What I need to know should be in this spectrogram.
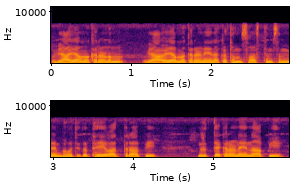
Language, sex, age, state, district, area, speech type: Sanskrit, male, 18-30, Karnataka, Chikkamagaluru, rural, spontaneous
